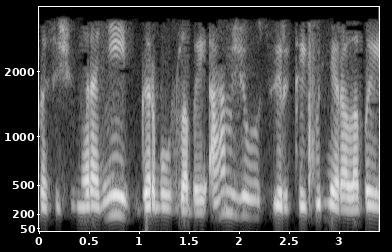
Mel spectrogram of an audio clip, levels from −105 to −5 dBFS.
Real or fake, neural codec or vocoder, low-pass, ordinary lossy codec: real; none; 3.6 kHz; MP3, 24 kbps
